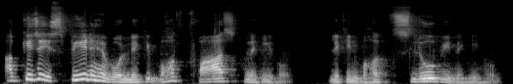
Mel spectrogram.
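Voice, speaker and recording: A man with an Indian accent teaching interview communication skills, speaking clearly with deliberate pauses and emphasis. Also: fairly low pitch, expressive, darkish tone. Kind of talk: instructional talk to camera.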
